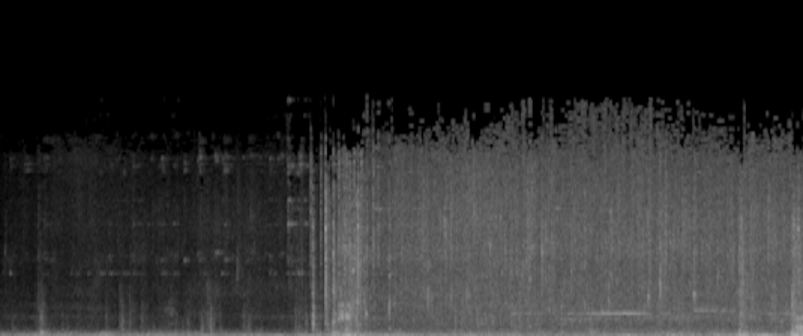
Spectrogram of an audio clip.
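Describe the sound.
Steady heavy rain from a thunderstorm moving southeast, with wind, heard around the house doors; a dense hiss that grows markedly louder and fuller partway through, then stays constant.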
